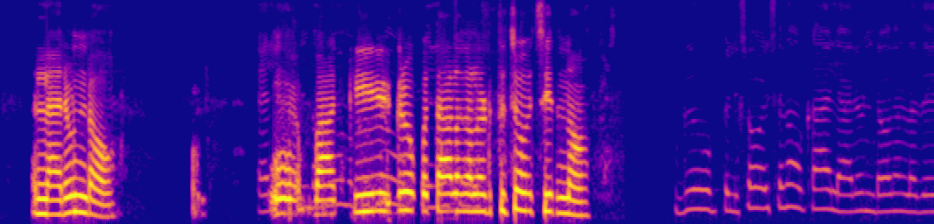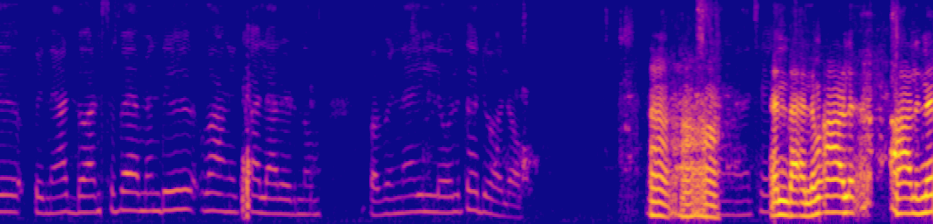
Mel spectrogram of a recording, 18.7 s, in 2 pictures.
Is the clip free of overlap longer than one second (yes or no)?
no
